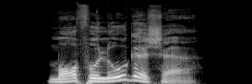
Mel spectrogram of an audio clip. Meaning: inflection of morphologisch: 1. strong/mixed nominative masculine singular 2. strong genitive/dative feminine singular 3. strong genitive plural
- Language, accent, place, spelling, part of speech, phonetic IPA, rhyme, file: German, Germany, Berlin, morphologischer, adjective, [mɔʁfoˈloːɡɪʃɐ], -oːɡɪʃɐ, De-morphologischer.ogg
